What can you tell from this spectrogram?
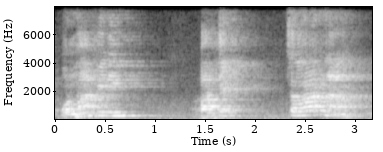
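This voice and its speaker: A man's voice: extremely high pitch, lively intonation, unhurried, sharp tone. A man giving a humorous motivational talk to a seminar audience, joking and slipping into acted voices, in a large event hall. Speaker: speaker entertaining a seminar audience. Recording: echoey hall from far off.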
